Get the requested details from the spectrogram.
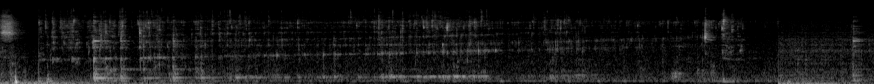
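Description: Liquid pours and gurgles into a flask, rising in pitch as it fills.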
